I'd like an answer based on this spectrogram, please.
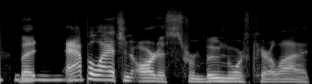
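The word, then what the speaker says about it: Appalachian: Uh and we have established on this show that it is pronounced Appalachin.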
